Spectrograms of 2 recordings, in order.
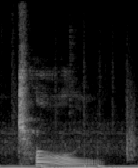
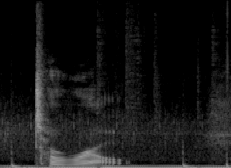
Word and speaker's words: Terrell: went to the school we were told to pronounce it turl instead of tyrell and yes the children from down around dc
